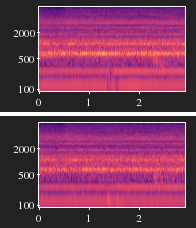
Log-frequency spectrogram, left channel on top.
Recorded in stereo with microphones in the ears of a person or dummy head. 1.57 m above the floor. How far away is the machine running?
About 1.5 m.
